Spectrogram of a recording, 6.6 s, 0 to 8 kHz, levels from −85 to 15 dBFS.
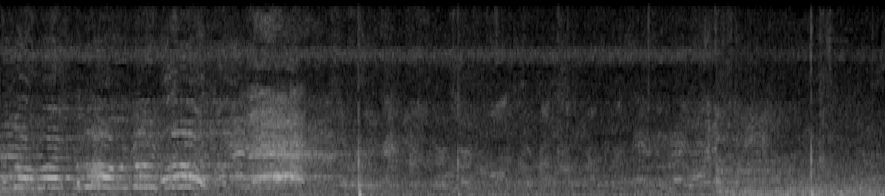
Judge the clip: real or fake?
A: fake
